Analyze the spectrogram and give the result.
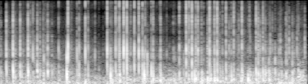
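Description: Long acrylic nails scratch a dark brown perforated polyester mesh fabric sheet laid flat. A fast, continuous run of sharp, dry scratching clicks crackles with bright, rasping texture. Each stroke stops dead with almost no ring.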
